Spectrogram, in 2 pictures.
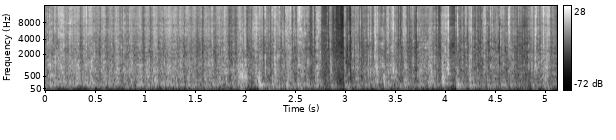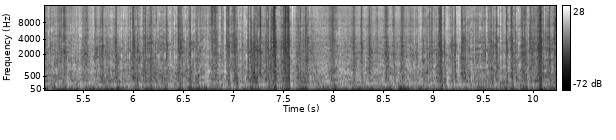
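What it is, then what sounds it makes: Woven placemat (synthetic fiber). Fingertips and short nails scratch fast and close across a flat woven synthetic-fiber placemat lying on a table. The result is a dense, continuous rasping texture with a steady low-mid body, brief dips in loudness, and little high or bright content.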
